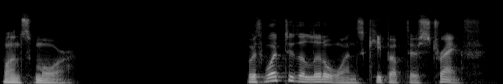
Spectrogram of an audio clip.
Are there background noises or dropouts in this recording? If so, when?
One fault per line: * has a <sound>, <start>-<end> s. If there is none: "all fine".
all fine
